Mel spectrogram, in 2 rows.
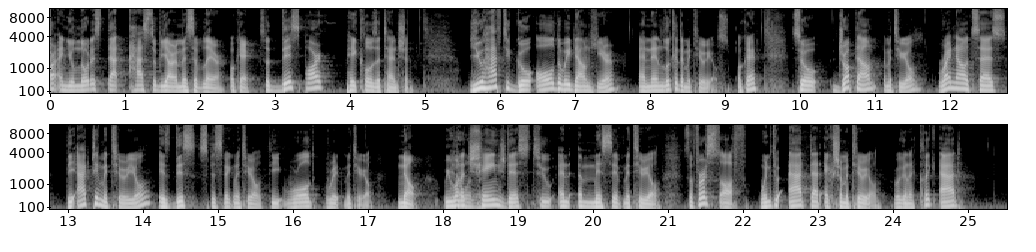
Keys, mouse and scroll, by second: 3.1 right click, 3.2 right click, 3.8 right click, 4.4 right click, 10.7 click, 24.5 click.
